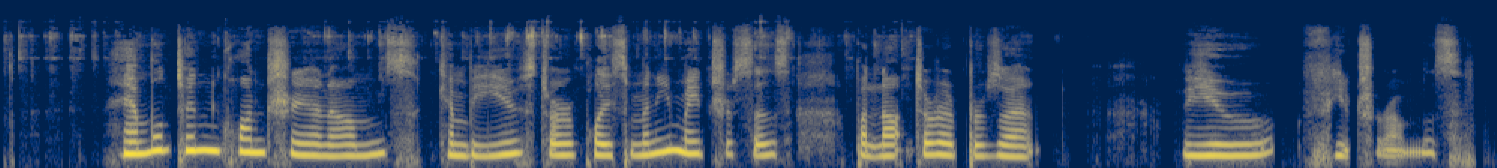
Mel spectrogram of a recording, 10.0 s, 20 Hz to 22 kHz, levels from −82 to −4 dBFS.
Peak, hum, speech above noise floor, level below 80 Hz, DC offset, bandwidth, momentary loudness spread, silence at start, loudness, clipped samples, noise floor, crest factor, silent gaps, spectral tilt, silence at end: -4 dBFS; none; 38 dB; -56 dBFS; under 0.1%; 14.5 kHz; 13 LU; 0.1 s; -19 LUFS; under 0.1%; -56 dBFS; 16 dB; 6.95-7.02 s, 7.14-7.23 s, 7.75-7.82 s; -4 dB/octave; 0.15 s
